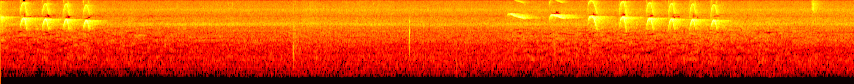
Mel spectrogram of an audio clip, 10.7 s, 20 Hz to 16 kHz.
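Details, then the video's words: Reddish Hermit (Phaethornis ruber ruber), adult male on a lek in French Guiana, afternoon of 1 March 2024: a short burst of four shrill, high squeaks, a long quiet gap, then a longer run of rapid piercing notes. "Reddish Hermit (Phaethornis ruber ruber) male singing on a lek"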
